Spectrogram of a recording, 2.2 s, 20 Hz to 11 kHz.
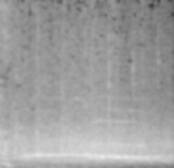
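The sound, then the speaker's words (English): Crowd applause for a standing ovation at a Human Rights Campaign event in 2014: dense, steady clapping that stays loud and even throughout, with a thin sustained tone running through it. “That crowd gave Paige a standing ovation.”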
